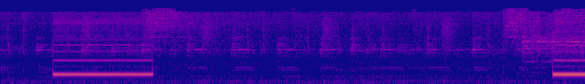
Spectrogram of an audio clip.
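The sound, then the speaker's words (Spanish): A ringback tone sounds on an outgoing telephone call. Two steady, mid-pitched tones each last about a second, spaced roughly four seconds apart, over a low, continuous background hum. “Vamos a marcarle. Este se. Ahí está marcando.”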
